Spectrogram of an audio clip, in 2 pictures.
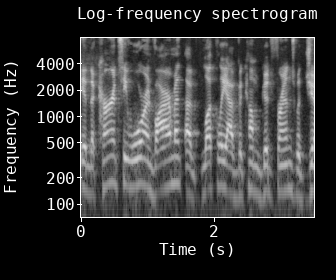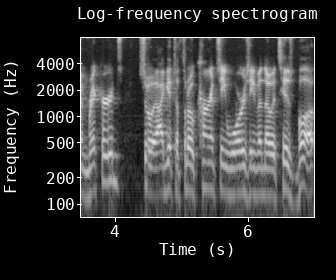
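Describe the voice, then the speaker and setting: The man has a normal speaking voice, fairly high in pitch with ordinary pitch variation. He moves at a fairly quick pace with hardly any pauses, his loudness very even. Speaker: commodity trader. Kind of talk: interview.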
